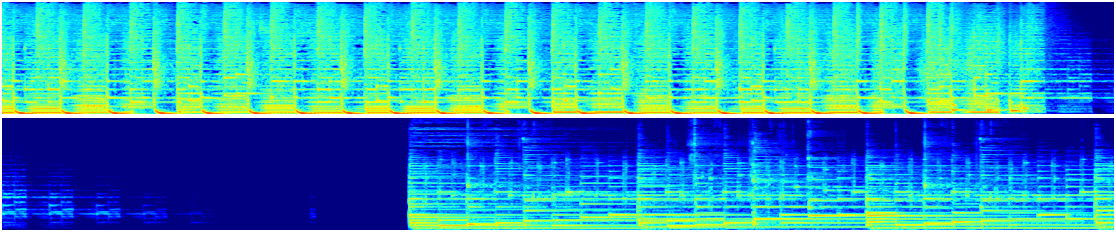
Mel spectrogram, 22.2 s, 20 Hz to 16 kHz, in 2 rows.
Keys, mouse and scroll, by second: 0.3 s, 2.0 click, 3.1-3.7 scroll down 3, 3.7 middle click, 4.3 KP_7, 5.6 shift+d, 7.2 shift+d, 12.2 shift+d, 13.7-14.7 middle drag, 14.7 click, 16.6 s, 18.7 shift+d, 19.5 click, 21.4-22.2 middle drag.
